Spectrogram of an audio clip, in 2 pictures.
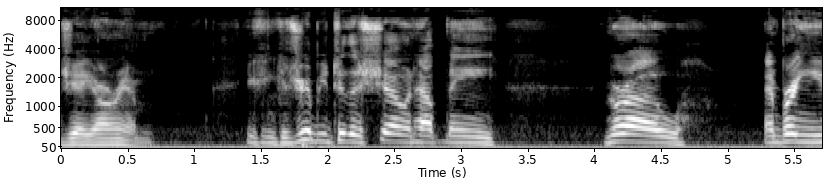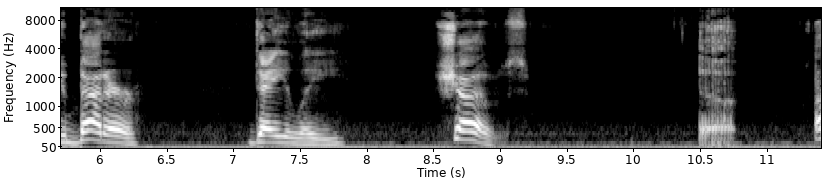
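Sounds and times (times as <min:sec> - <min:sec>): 
speech: 0:00.0 - 0:00.8, 0:01.4 - 0:06.4, 0:07.1 - 0:07.9, 0:08.5 - 0:09.3, 0:10.5 - 0:10.7
loud burp: 0:10.5 - 0:10.8.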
